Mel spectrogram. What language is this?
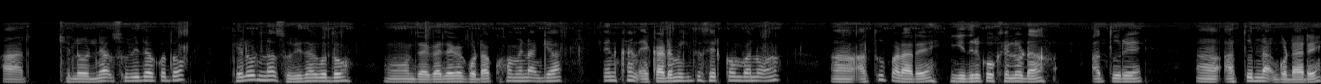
Santali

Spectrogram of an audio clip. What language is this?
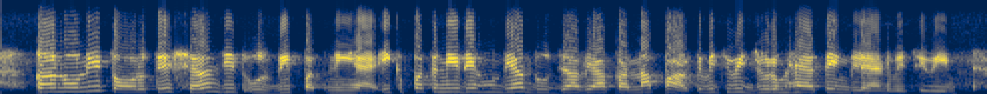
Punjabi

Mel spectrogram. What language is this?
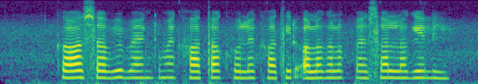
Magahi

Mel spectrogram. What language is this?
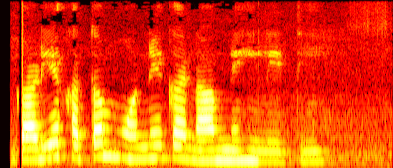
Urdu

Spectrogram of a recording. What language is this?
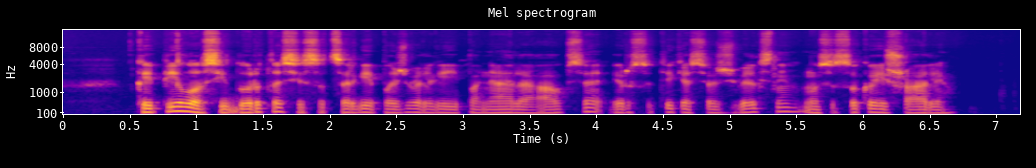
Lithuanian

